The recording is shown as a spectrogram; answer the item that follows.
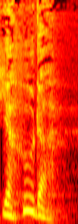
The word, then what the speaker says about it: Yehuda: It's Yehuda is the proper way it's pronounced in Hebrew.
